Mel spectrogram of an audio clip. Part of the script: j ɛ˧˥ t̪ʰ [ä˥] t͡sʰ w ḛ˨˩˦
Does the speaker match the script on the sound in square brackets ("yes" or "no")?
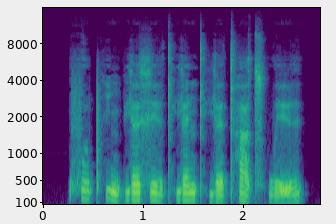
no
